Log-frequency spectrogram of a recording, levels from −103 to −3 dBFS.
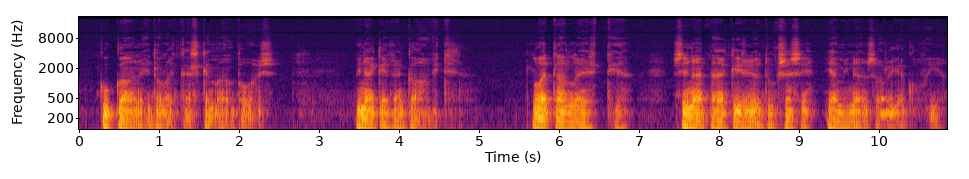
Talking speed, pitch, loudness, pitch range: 85 wpm, 95 Hz, -27 LUFS, 90-95 Hz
